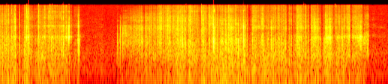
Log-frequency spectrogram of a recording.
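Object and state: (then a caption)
Sand dollar shell. A dried white sand dollar, a palm-sized, thin, flat and hollow calcium carbonate skeleton held in both hands in front of the microphone, is scratched and tapped with long acrylic nails. Bright, dry, crackly scratching and quick taps fill the first second or so, stop briefly, then resume as steady raspy scraping with sharp clicks until shortly before the end.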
